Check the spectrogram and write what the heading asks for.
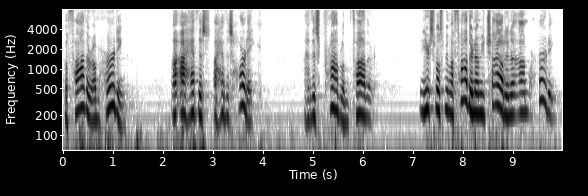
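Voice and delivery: softly acted plea; a touch of wounded child appealing; hurt pleading. Hurting child begs the Father, understated quiet pleading.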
